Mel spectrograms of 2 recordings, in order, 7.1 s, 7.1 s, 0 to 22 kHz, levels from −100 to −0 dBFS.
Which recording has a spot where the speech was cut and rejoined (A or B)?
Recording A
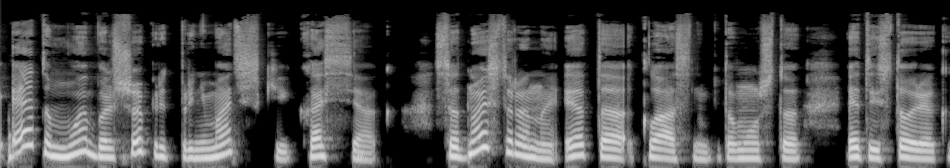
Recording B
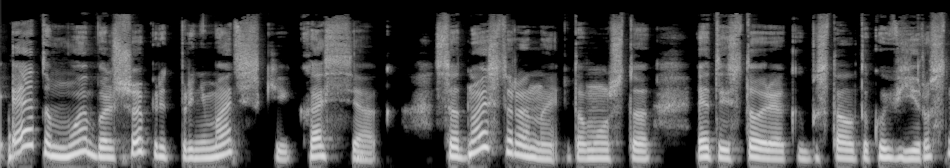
B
